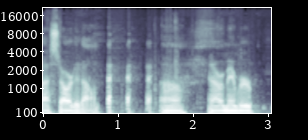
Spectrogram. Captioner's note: laughing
